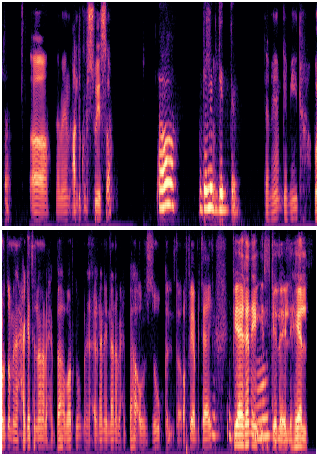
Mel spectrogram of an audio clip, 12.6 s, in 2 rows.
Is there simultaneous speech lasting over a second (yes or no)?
no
